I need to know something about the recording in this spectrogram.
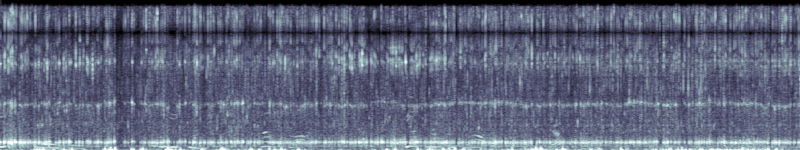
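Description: Water gurgling and bubbling as it wells up out of a hole in the ground around a buried pipe opening, in irregular bursts: an underground water leak pushing up hard enough to wash gravel out of the hole.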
